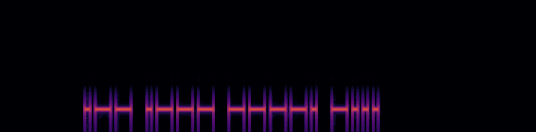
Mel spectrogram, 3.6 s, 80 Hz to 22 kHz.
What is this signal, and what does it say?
Morse code, heard as a keyed tone, about 34 wpm, 700 Hz. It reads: WJ9B
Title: Call Signs - 35wpm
